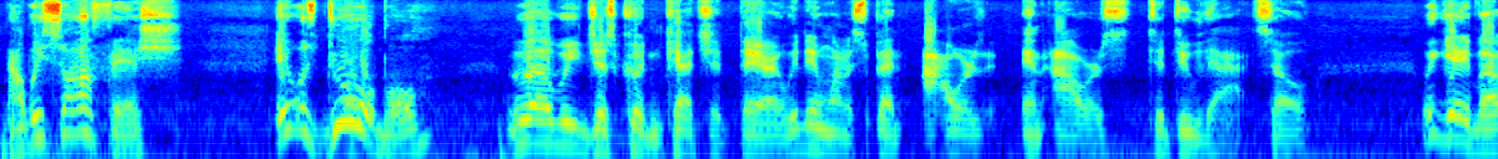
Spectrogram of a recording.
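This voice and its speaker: With an American accent, a man speaks at a moderate pace, his pitch swinging very widely. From US Midwest, Milwaukee, Wisconsin. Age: 60s. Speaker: retiree applying for a reality show. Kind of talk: casting video storytelling.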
